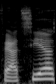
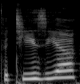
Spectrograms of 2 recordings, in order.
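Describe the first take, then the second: First: The T runs straight into the S. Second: An extra vowel is sounded after the T. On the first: The speaker calls it right. "it's literally pronounced just like it's spelled F-A-T-S-I-A" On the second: The speaker calls it wrong. "I used to pronounce it Fatisia"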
